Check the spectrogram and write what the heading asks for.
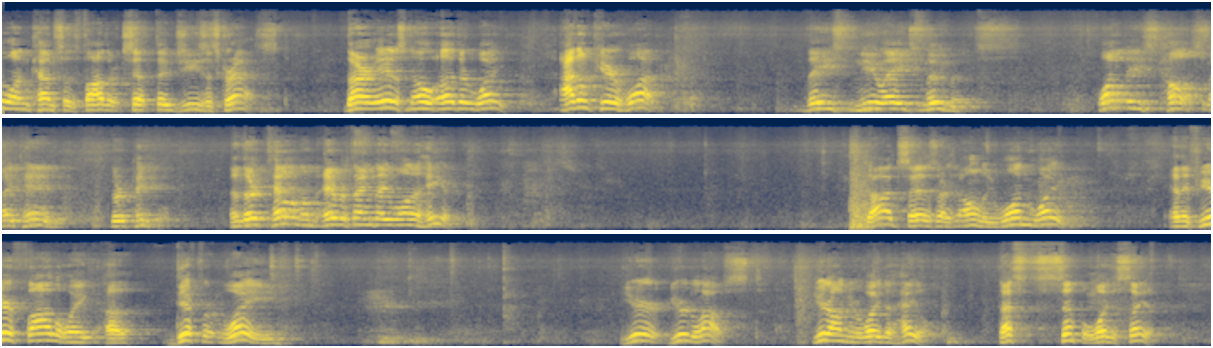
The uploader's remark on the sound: This is an audio recording of the Sunday service at Persia United Methodist Church in Rogersville, TN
